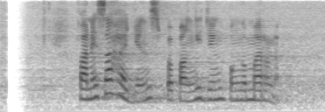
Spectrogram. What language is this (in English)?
Sundanese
